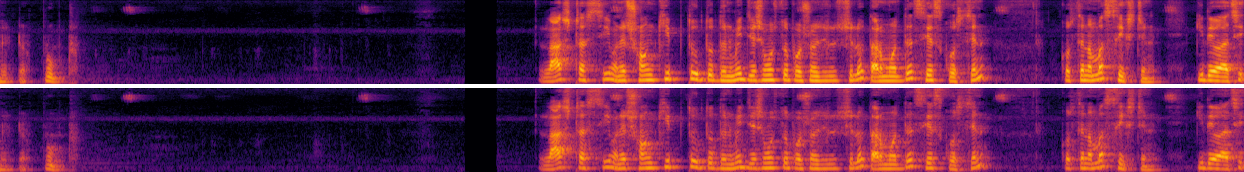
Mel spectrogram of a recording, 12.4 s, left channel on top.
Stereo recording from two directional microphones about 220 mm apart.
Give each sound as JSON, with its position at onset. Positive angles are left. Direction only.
{"t": 0.0, "sound": "speech", "side_deg": 45}
{"t": 5.3, "sound": "speech", "side_deg": 30}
